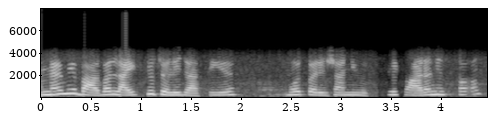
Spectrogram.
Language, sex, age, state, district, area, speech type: Hindi, female, 30-45, Madhya Pradesh, Harda, urban, conversation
